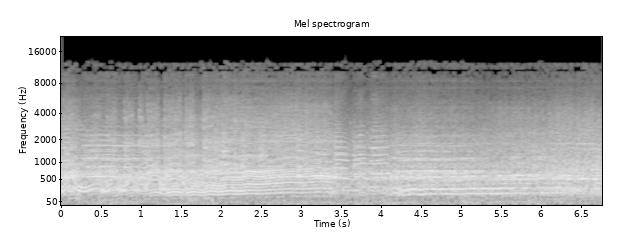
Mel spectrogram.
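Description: Small engine of a motorcycle rickshaw running under load as it pulls away, its pitch wavering and then rising, dropping sharply about three and a half seconds in at a gear change, then rising again.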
